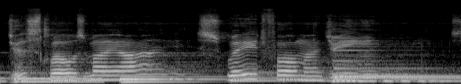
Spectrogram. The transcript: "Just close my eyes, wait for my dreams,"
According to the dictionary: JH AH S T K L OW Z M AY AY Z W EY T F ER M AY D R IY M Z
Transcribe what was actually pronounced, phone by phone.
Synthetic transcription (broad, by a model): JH AH S K L OW Z M AY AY S W EY T F ER M AY D R IY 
